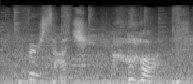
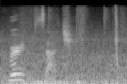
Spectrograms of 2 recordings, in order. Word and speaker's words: Versace: I think I pronounce it even better than the guys who work there. Versace. This is an Italian brand. Versace.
